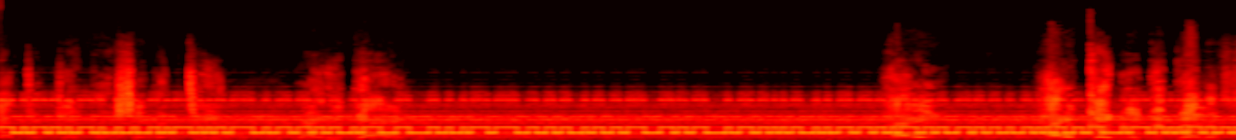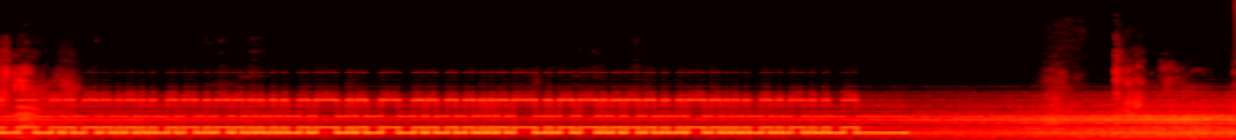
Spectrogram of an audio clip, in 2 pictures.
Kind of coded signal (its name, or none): RTTY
